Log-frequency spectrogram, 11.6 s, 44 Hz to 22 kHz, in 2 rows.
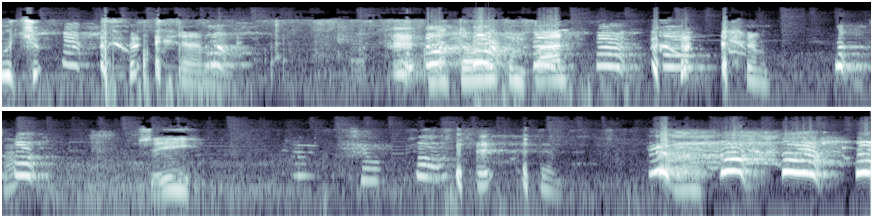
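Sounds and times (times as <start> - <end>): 
laughter: 0.0 - 4.7, 7.8 - 11.5
speech: 0.1 - 0.4, 1.2 - 1.7, 2.6 - 7.2, 8.2 - 11.5
person coughing: 0.4 - 1.7, 2.6 - 5.1, 8.6 - 11.5.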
